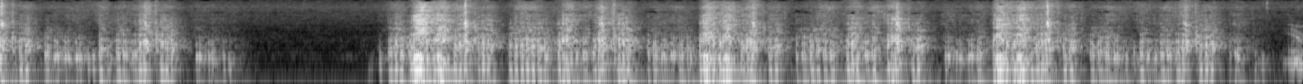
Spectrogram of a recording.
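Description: A DJ turntable scratch with a power-down deceleration produces loud, growling, roar-like scratching in repeated strokes, broken by a short quiet gap, then continuing with pitch sweeps.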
